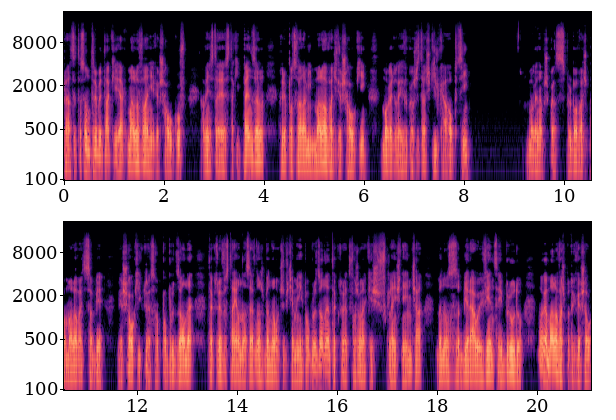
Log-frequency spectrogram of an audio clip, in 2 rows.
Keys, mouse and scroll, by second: 1.1 click, 2.2 f, 2.7 click, 3.6 middle click, 4.5-5.4 drag, 5.4-6.2 scroll up 1, 6.2 click, 6.6-10.5 scroll up 1, 10.5 click, 11.4-13.5 middle drag, 14.2-15.4 drag, 15.5-17.0 drag, 18.6-21.0 drag.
